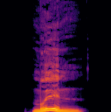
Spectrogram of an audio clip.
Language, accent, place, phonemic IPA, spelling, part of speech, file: German, Germany, Berlin, /mʊlm/, Mulm, noun, De-Mulm.ogg
- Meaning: organic detritus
